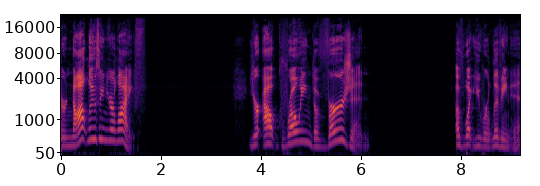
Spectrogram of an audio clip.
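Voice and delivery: deliberately very slow delivery. Speaking to the listener's unconscious part, speaking very slowly. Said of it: "I am speaking very slowly".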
